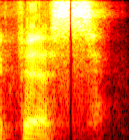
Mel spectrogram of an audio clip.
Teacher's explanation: you would say fiss because there's no sh sound in it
